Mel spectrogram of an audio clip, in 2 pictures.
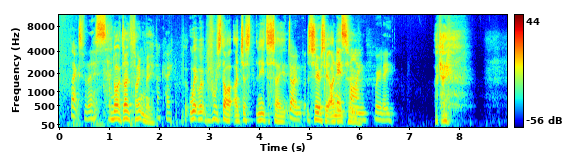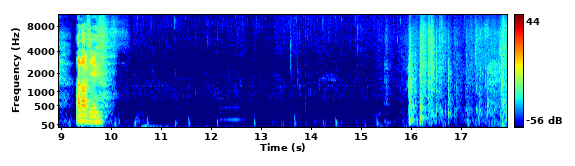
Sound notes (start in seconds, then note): none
